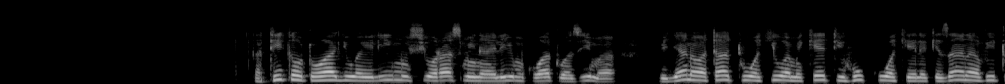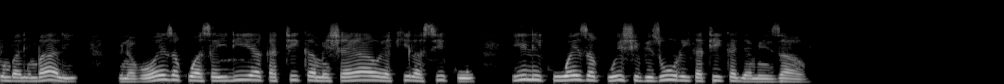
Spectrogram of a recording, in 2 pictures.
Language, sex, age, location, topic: Swahili, male, 25-35, Dar es Salaam, education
